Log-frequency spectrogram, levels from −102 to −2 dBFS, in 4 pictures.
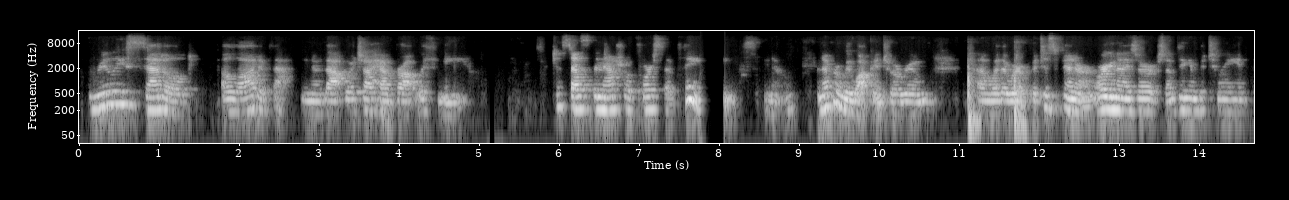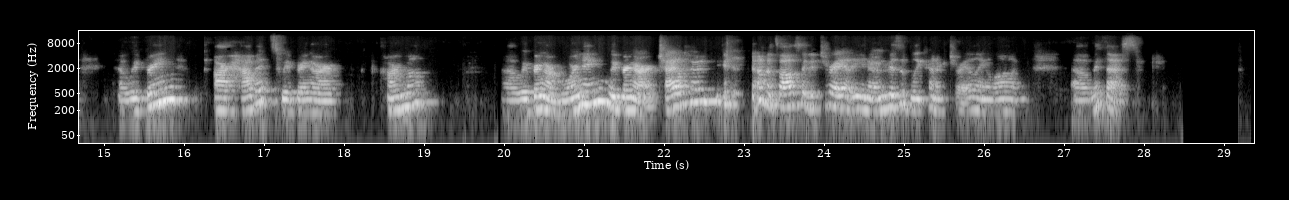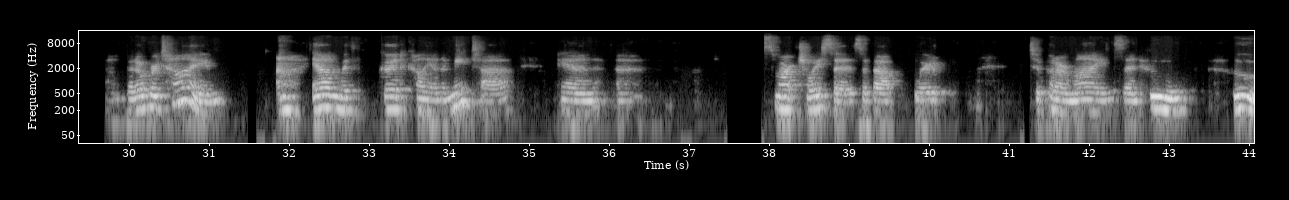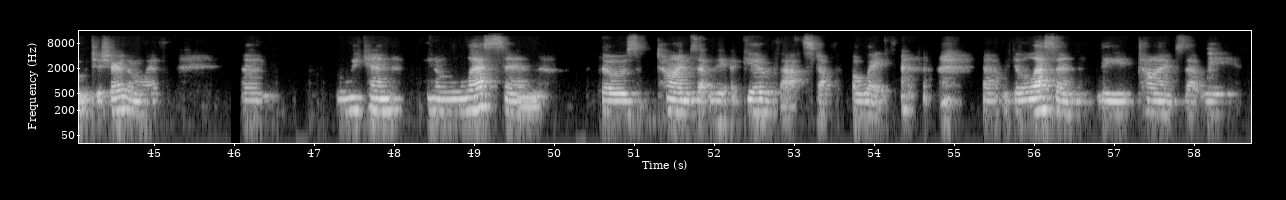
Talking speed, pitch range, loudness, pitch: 125 wpm, 170-240 Hz, -25 LUFS, 190 Hz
